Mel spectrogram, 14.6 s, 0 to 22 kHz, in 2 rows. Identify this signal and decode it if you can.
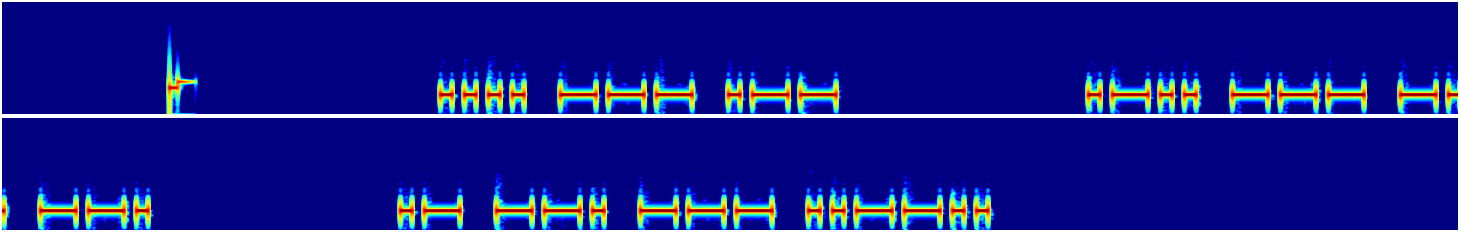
Morse code, heard as a keyed tone, about 20 wpm, 700 Hz. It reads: HOW LONG AGO?
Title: 3x Word-Spacing - Sentences from Top 500 Words - 20wpm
